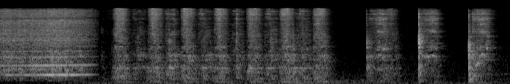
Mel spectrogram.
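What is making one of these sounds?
A metal file rasps back and forth across a steel bar in quick strokes.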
